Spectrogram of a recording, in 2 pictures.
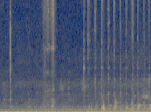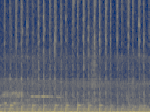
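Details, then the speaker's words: Freshly overhauled diesel engine running: a heavy rumble with sharp, evenly spaced ticking, louder due to high compression; a knock is still present and a loose piston is suspected, cause unconfirmed. "Sa diesel kasi talaga mas matindi yung ingay niyan pag umaandar yan kasi malakas ang compression mga kapatid."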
